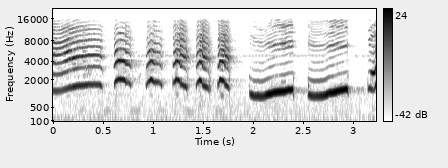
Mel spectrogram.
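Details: Training song of a white-cheeked laughingthrush: a long upslurred whistle, five quick stacked arching notes, then two slow rising whistles, all clear and harmonic-rich.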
